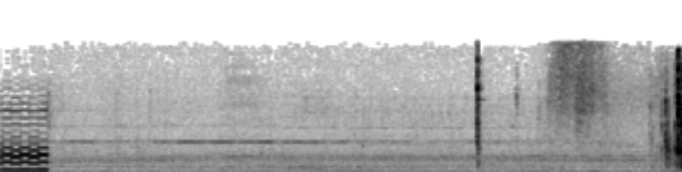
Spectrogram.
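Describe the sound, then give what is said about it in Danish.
A short electronic doorbell buzz sounds once at an apartment in Frederiksberg, Copenhagen. The loud harmonic ring is followed by a quiet background hum and a couple of faint clicks. “Jeg prøver at ringe på her, hvor jeg kan se, hun bor.”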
